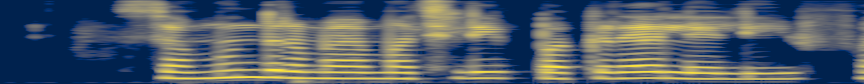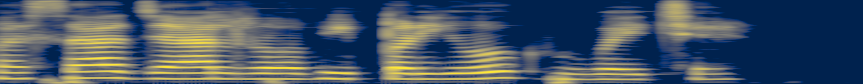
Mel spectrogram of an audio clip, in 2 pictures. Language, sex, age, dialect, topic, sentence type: Maithili, female, 18-24, Angika, agriculture, statement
